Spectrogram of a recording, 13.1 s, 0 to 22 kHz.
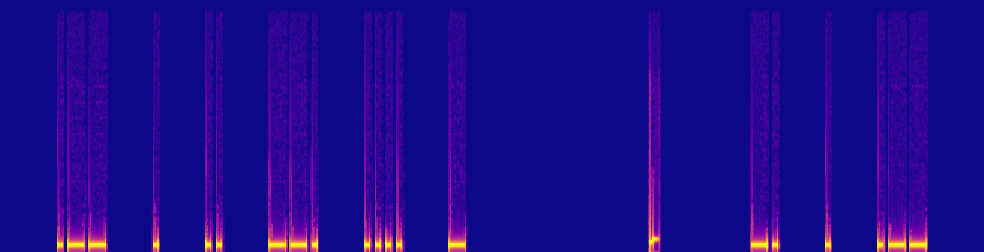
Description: Morse code, heard as a keyed tone, about 17 wpm, spaced as for 10 wpm, 700 Hz. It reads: WEIGHT NEW
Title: 3x Character Spacing - Top 500 Words - 17wpm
